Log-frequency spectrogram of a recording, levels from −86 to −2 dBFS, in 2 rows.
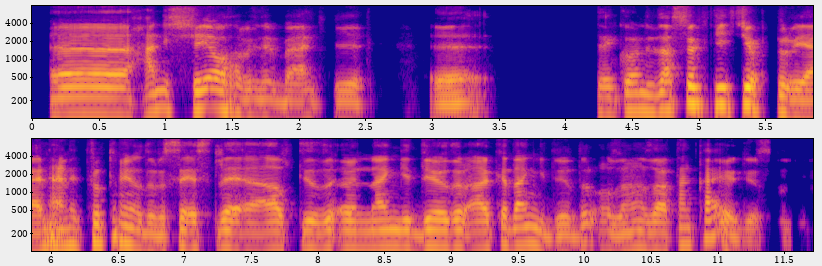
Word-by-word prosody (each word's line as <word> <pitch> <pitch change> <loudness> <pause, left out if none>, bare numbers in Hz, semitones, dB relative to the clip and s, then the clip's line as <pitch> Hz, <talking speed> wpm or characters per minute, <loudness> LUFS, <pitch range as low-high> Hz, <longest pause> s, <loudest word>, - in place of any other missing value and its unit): Eee, 115 0 +5
hani, 150 +3 -1
şey 145 +3 +2
olabilir 105 -8 -2
belki, 95 -1 -5 0.5
eee, 90 +1 -1 0.9
senkronizasyon 135 +7 +1
hiç 170 0 +2
yoktur, 125 -8 +4
yani, 100 -1 +3
hani, 120 -1 +1
tutmuyordur, 135 - -2
sesle, 105 +3 0
eee, 105 -2 +2
alt 105 +1 -2
yazı 110 +1 0
önden 110 +1 -1
gidiyordur, 115 0 +1
arkadan 130 +4 0
gidiyordur. 95 -3 -6
O 110 -1 -8
zaman 100 +3 -5
zaten 105 +5 -2
kaybediyorsun. 170 - -4
115 Hz, 125 wpm, -22 LUFS, 105-130 Hz, 0.9 s, Eee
